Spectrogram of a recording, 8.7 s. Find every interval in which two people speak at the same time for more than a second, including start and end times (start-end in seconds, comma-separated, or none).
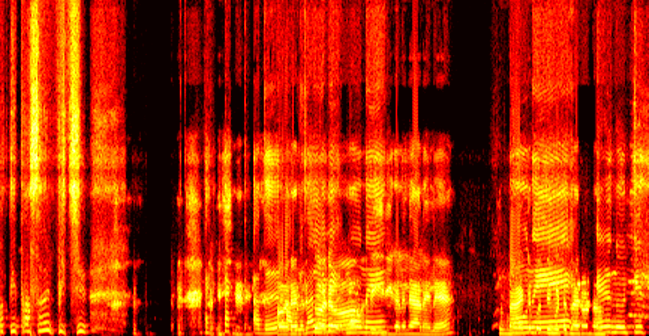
none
